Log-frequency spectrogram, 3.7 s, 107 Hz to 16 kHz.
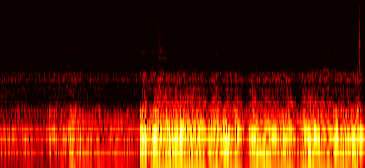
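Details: Home theater subwoofer at switch-on: loud steady low hum with buzzy edge from the bass; faulty 2050 bridge amplifier IC (ground-input side) is the cause, to be replaced.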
